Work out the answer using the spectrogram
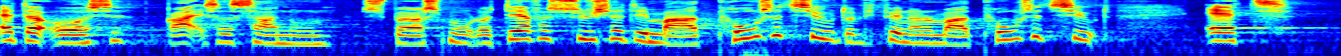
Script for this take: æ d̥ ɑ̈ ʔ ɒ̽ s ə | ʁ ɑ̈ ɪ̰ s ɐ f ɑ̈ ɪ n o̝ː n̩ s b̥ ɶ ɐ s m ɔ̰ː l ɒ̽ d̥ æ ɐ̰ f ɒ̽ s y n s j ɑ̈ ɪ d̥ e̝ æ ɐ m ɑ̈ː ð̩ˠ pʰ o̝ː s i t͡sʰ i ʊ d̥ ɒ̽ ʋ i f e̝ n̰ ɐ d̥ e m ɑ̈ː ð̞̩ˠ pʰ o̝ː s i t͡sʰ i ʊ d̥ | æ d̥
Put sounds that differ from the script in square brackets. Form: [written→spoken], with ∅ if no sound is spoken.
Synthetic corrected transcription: æ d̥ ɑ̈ ʔ ɒ̽ s ə | ʁ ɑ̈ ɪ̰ s ɐ [f→s] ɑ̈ ɪ n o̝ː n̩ s b̥ ɶ ɐ s m ɔ̰ː l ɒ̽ d̥ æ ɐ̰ f ɒ̽ s y n s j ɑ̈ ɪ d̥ e̝ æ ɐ m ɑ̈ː ð̩ˠ pʰ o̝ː s i t͡sʰ i ʊ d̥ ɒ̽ ʋ i f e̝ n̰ ɐ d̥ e m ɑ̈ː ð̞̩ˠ pʰ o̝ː s i t͡sʰ i ʊ d̥ | æ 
